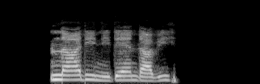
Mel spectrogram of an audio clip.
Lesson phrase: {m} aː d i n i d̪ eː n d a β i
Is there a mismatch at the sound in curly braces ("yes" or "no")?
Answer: yes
